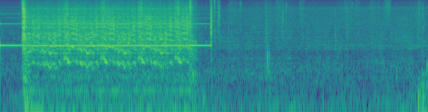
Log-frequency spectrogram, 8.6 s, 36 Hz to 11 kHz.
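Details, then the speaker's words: 1989 GMC Sierra 1500 single cab stepside, sitting about 10 months; starter cranks steadily, about four turns a second, engine spins over well but never catches; cause not confirmed. "she sound like she want to do something sound like it's turning over real good"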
